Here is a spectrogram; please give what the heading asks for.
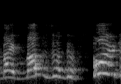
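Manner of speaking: high, drawn-out comic wail; half-laughing, half-crying plea; mock panic. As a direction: wail it in hammed-up horror. Retold panic as mum rings in.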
